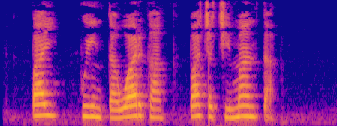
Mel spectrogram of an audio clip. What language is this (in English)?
Southern Pastaza Quechua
